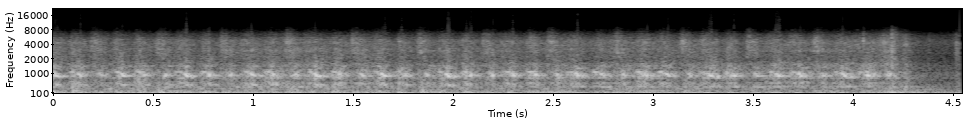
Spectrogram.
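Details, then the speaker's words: Jeep after HVAC control unit replacement: steady cranking churn at about three beats a second that never catches into a run; she wants to start but won't, cranks without starting. "You know, she wants to start. She does."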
